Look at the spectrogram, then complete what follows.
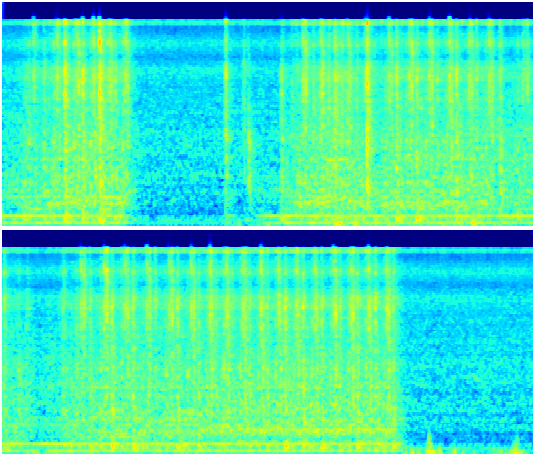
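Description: Domestic electric sewing machine stitching through cotton fabric: a short run of about a second, a brief stop, then a steady run of about seven seconds with rapid needle clicks over the motor hum, stopping about a second before the end, followed by a few light clicks.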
